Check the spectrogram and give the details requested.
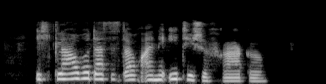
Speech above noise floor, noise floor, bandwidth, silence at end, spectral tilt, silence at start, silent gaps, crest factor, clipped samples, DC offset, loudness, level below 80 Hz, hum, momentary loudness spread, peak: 53 dB; -70 dBFS; 8 kHz; 0.6 s; -4.5 dB/octave; 0.35 s; none; 14 dB; under 0.1%; under 0.1%; -17 LUFS; -60 dBFS; none; 13 LU; -2 dBFS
